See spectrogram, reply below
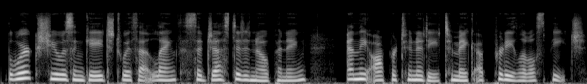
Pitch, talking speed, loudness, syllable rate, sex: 200 Hz, 205 wpm, -17 LUFS, 6.0 syllables/s, female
